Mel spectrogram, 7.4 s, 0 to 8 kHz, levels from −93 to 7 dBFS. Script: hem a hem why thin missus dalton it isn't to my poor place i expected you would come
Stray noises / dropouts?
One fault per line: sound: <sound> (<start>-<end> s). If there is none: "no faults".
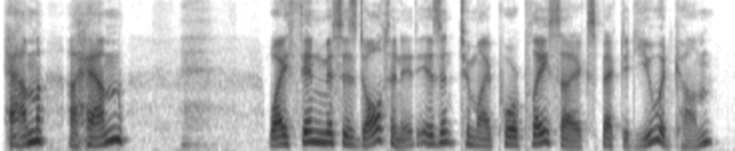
sound: breath (1.5-2.4 s)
